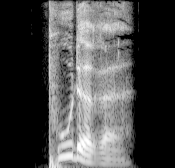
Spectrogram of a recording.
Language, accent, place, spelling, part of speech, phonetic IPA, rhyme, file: German, Germany, Berlin, pudere, verb, [ˈpuːdəʁə], -uːdəʁə, De-pudere.ogg
- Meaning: inflection of pudern: 1. first-person singular present 2. first/third-person singular subjunctive I 3. singular imperative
